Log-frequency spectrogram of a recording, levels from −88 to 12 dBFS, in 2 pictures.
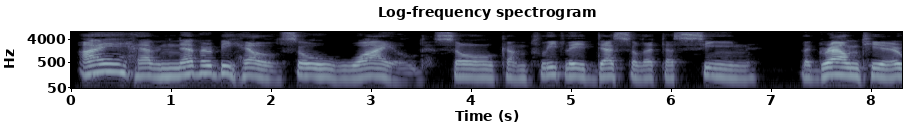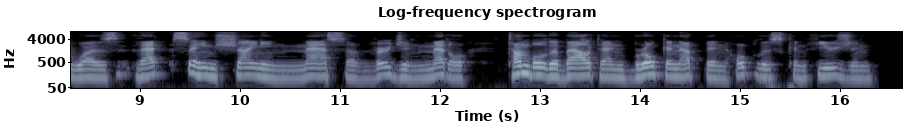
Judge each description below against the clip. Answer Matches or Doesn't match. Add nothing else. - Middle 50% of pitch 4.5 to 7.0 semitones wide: Doesn't match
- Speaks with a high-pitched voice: Doesn't match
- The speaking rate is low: Matches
